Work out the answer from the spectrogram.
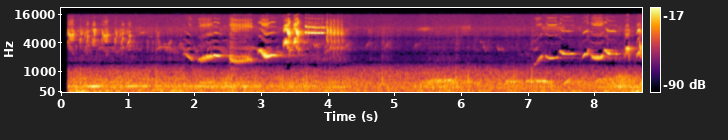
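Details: Male common blackbird singing in a garden in Weener, East Frisia, far northwestern Germany, in May: two phrases of low fluted, warbling notes, each ending in a burst of high squeaky twitters, separated by a pause of about three seconds, over faint background hum.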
